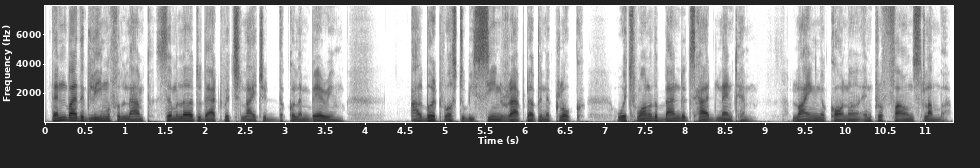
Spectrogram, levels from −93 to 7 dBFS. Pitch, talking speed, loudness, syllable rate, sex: 105 Hz, 205 wpm, -18 LUFS, 5.6 syllables/s, male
